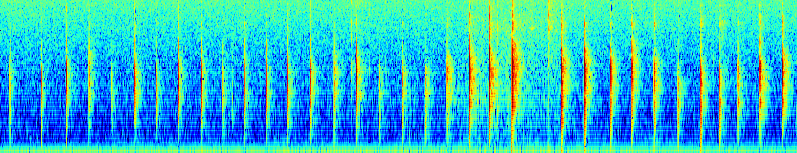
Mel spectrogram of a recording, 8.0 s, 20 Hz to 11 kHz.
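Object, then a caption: Two light-wood dowel sticks. Two short, solid light-wood dowels are knocked end to end and tapped against each other by hand in a steady, quick rhythm of about 30 crisp, dry clicks. Each click is bright, centred near 2 kHz, and dies away almost instantly. A few taps in the middle land harder, over a faint steady low hum.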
